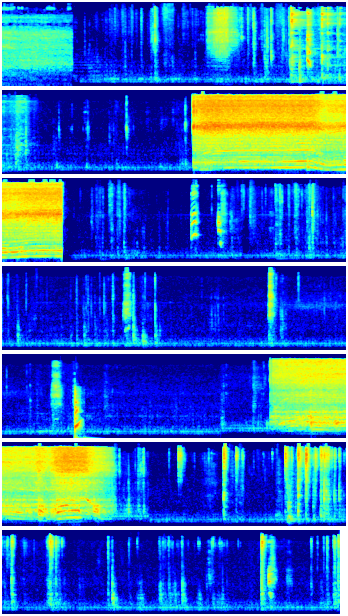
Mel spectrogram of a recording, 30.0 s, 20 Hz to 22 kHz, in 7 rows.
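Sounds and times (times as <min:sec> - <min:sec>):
small electric motor running: 0:06.7 - 0:09.4, 0:20.6 - 0:23.0.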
